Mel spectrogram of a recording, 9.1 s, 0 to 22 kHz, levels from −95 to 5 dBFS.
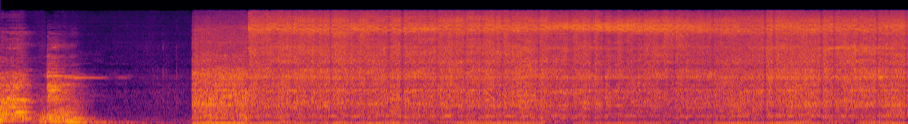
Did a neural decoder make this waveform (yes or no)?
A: yes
